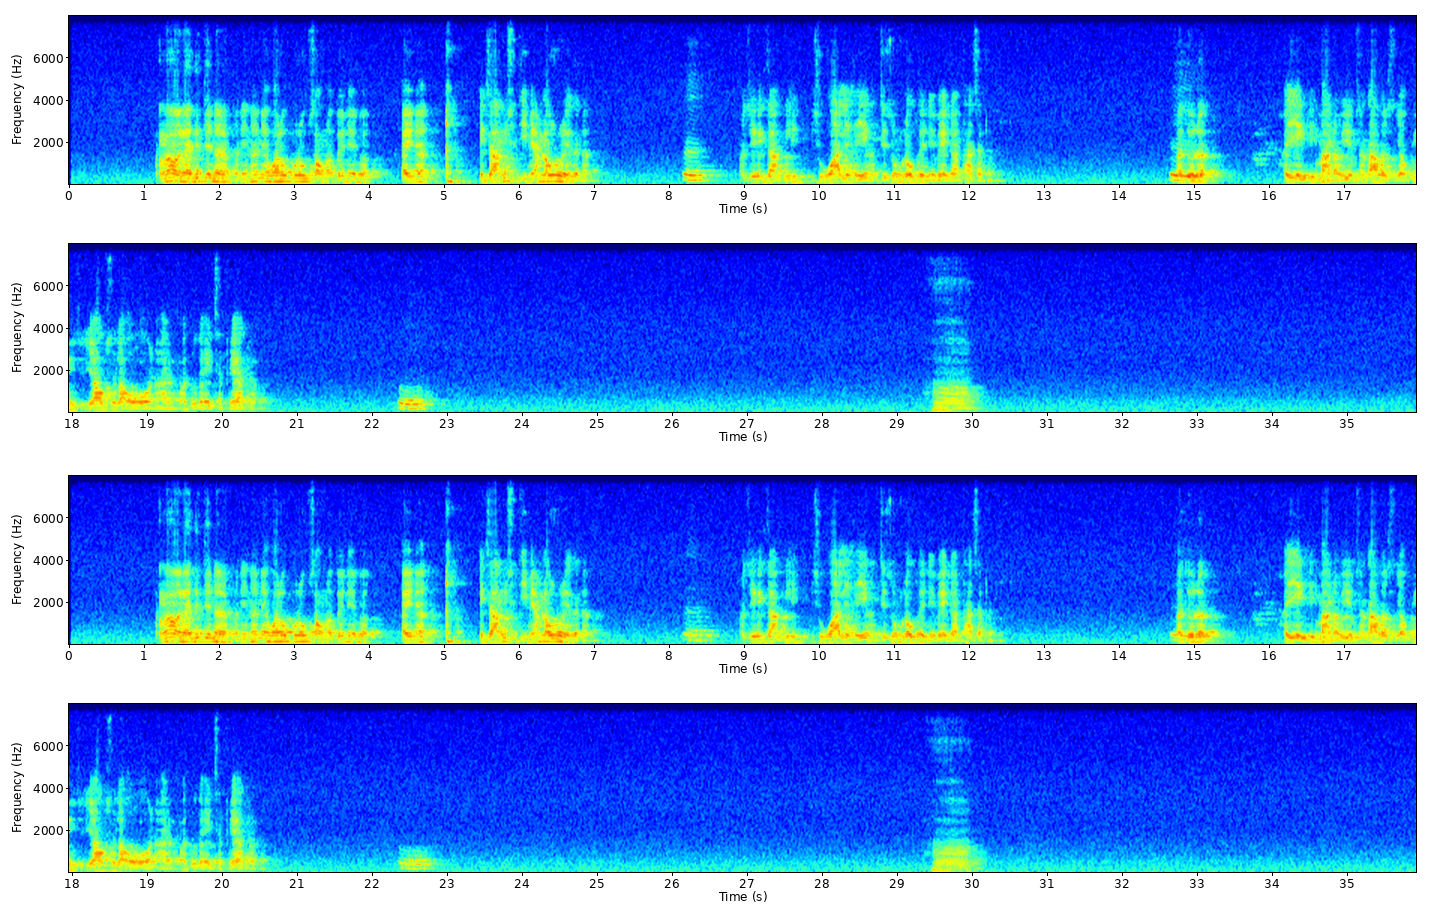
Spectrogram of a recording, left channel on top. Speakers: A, in the centre; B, on the left.
A: ꯑꯉꯥꯡ ꯑꯣꯏꯔꯤꯉꯩꯗ ꯇꯤꯟꯅꯔꯛꯄꯅꯤꯅꯅꯦ ꯋꯥꯔꯧ ꯄꯨꯔꯧ ꯆꯥꯎꯅꯗꯣꯏꯅꯦꯕ ꯑꯩꯅ ꯑꯦꯛꯖꯥꯝꯒꯤ ꯁꯨꯇꯤ ꯃꯌꯥꯝ ꯂꯧꯔꯨꯔꯦꯗꯅ
B: ꯑꯥ
A: ꯍꯧꯖꯤꯛ ꯑꯦꯛꯖꯥꯝꯒꯤꯁꯨ ꯋꯥꯠꯂꯤ ꯍꯌꯦꯡ ꯍꯥꯡꯆꯤꯠꯁꯨ ꯑꯃꯨꯛ ꯂꯧꯗꯣꯏꯅꯦꯕ ꯑꯦꯛꯖꯥꯝ ꯊꯥ ꯆꯠꯄꯒꯤ
B: ꯎꯝ
A: ꯑꯗꯨꯅ ꯍꯌꯦꯡꯁꯦ ꯏꯃꯥꯟꯅꯕ ꯌꯨꯝ ꯁꯪꯒꯥꯕꯁꯨ ꯌꯥꯎꯕꯤ ꯌꯥꯎꯁꯤ ꯂꯥꯛꯑꯣꯅ ꯍꯥꯏꯔꯛꯄ ꯑꯗꯨꯗ ꯑꯩ ꯆꯠꯄ ꯌꯥꯗ꯭ꯔꯕ
B: ꯑꯣ
A: ꯍꯥ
